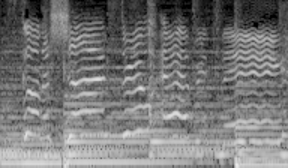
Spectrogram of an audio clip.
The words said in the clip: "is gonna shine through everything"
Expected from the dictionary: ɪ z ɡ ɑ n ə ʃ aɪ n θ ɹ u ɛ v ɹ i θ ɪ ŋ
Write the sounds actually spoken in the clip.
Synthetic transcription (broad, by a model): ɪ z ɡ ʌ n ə ʃ aɪ n θ ɹ u ɛ v ɹ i θ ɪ ŋ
